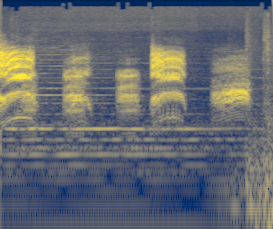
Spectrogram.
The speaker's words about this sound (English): He left them to their revels to find Odin at the window behind his throne, looking out over the cosmos. The ravens Hugin and Munin squawked on his shoulders.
